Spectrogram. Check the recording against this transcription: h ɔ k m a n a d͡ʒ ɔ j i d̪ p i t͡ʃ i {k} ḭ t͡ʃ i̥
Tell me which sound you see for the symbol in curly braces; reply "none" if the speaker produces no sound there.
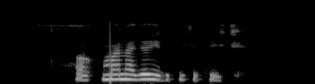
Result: p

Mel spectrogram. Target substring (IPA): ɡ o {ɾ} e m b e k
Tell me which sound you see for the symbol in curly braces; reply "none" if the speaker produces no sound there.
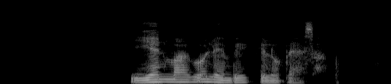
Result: l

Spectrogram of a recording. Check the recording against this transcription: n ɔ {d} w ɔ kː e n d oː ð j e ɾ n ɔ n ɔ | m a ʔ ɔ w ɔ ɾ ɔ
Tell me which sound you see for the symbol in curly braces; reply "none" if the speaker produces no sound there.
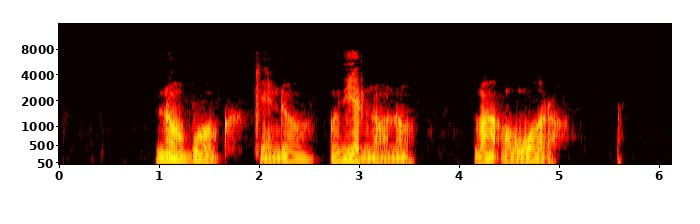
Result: b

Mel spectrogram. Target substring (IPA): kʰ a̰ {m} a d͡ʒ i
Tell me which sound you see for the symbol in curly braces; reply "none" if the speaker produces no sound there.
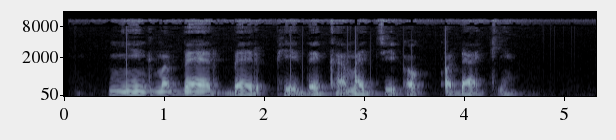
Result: m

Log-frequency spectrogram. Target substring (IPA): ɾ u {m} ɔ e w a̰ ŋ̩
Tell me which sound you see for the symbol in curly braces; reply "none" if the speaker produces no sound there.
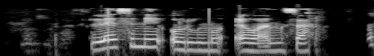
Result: m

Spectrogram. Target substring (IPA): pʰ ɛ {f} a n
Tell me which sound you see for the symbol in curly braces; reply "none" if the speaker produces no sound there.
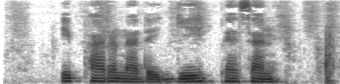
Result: s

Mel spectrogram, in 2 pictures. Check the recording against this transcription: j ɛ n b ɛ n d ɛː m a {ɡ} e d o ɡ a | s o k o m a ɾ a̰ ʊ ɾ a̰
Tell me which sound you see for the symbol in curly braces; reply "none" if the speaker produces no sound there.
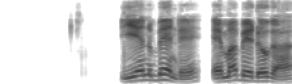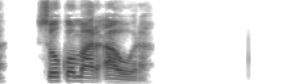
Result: b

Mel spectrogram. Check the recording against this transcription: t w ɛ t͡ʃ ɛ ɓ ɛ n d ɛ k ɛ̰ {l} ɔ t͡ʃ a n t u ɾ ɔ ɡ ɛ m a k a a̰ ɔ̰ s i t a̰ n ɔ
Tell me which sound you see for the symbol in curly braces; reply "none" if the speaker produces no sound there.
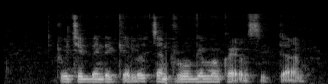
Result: l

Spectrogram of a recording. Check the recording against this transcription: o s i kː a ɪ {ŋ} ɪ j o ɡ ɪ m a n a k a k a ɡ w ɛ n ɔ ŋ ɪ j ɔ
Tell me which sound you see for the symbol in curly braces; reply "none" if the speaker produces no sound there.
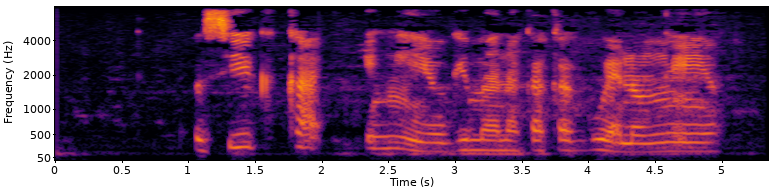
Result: ŋ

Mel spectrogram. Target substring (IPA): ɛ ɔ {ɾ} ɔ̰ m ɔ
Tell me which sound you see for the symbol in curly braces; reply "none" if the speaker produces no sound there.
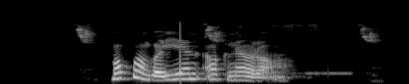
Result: ɾ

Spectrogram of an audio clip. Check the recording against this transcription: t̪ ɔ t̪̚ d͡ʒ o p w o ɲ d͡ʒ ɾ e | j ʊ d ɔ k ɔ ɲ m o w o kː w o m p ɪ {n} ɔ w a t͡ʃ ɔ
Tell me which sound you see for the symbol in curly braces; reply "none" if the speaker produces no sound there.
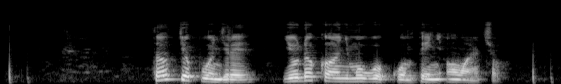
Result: ɲ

